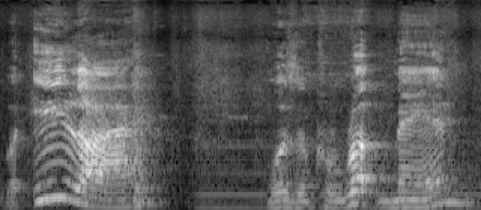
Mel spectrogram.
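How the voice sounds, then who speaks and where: A man casually retelling a Bible story to his children, lively and slangy, acting out the dialogue. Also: medium pitch, slow pace, soft background music. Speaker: father telling a Bible story.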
